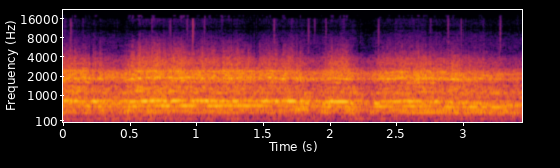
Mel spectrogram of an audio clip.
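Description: A train sound effect with a steam whistle: a loud, sustained chord-like blast that holds steadily through the whole clip with only a slight dip midway.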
